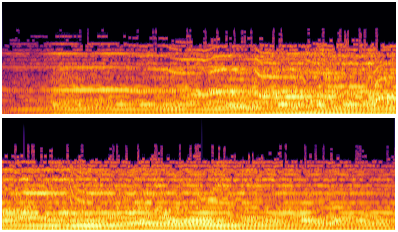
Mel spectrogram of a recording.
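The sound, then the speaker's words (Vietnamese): A group of men, cadres in a yard, shouting and cheering outdoors, a dense, continuous wall of overlapping raised voices that swells in after a brief moment and stays loud throughout. “Những tiếng reo hò của lũ cán bộ ngoài sân như nhắc nhở tôi đừng mơ hồ nữa.”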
